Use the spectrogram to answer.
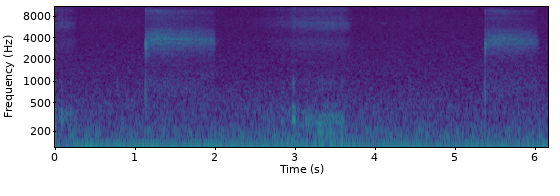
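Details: Cat snoring: hissing, whistling breath sounds during sleep over a steady low hum; snoring.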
